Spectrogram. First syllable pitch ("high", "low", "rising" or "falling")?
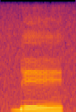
falling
